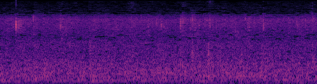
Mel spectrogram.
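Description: Steady, hissing rainfall with dense patter of drops on a surface as rain leaks into a house, continuous and close, with occasional brighter drips standing out.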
